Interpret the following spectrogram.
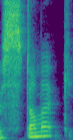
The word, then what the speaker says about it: stomach: of stomach mark well this word ends with ch and that's normally pronounced ch like church or chicken but here it's stomach a hard k sound that's right so watch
